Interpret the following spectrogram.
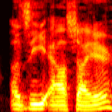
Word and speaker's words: Azeez Al-Shaair: Azeez Al-Shaair.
